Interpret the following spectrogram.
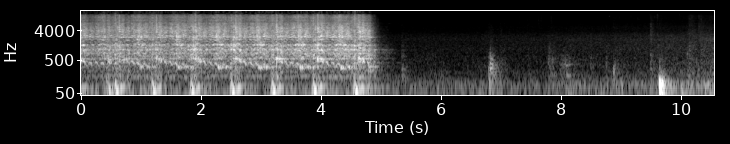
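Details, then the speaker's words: Mildly built 351 Windsor swapped into 1980 Ford F-150, carbureted: starter spins evenly about three beats a second for five seconds without catching; owner suspects fuel pump not delivering, crank no start. "last squirt hope it works I'm wondering if my fuel pump put working I hope not"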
